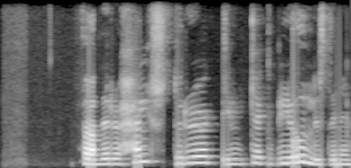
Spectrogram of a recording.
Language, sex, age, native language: Icelandic, female, 11, Icelandic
